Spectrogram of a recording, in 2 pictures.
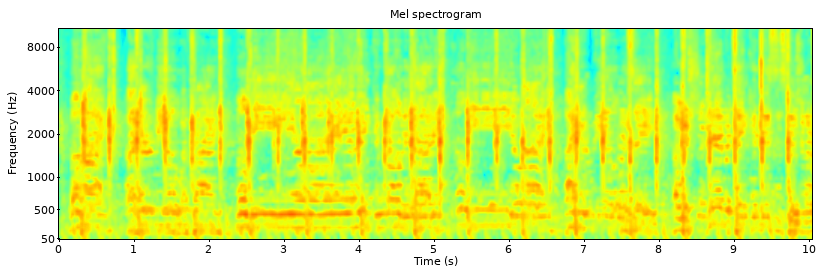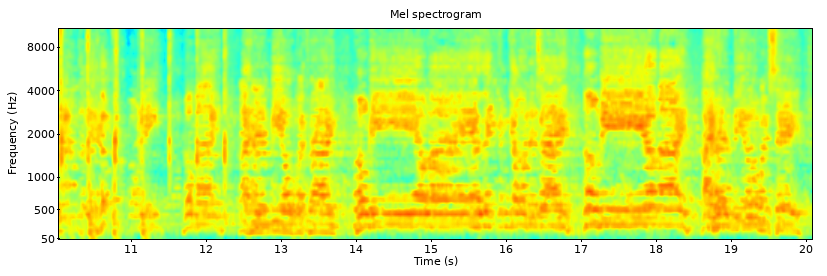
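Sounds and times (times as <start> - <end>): bodhran drum beating: 0.1 - 11.4
hand claps: 0.2 - 12.4.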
